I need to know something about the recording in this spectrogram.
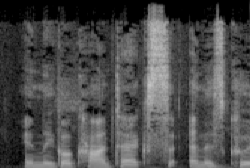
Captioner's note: speaking French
